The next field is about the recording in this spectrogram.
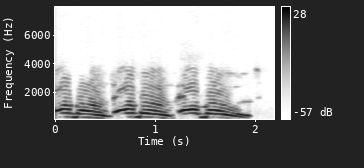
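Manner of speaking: high, drawn-out yell. Recounting a fight and what the speaker yelled, re-enacting own yelling. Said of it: "Then I'm yelling".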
